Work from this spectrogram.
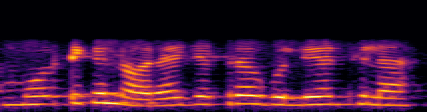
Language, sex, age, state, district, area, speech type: Odia, female, 18-30, Odisha, Puri, urban, conversation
